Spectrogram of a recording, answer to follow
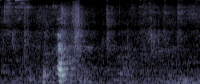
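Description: One short spoken syllable from a man's voice about half a second in; otherwise quiet room tone.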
